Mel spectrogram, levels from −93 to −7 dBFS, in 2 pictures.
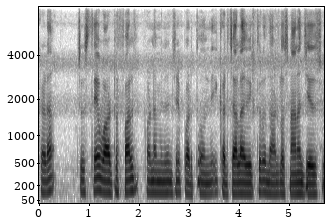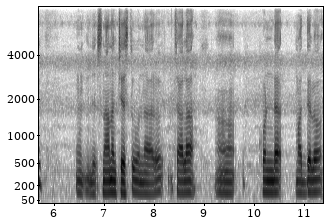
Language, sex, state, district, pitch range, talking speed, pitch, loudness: Telugu, male, Telangana, Nalgonda, 120-130 Hz, 105 wpm, 130 Hz, -18 LUFS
